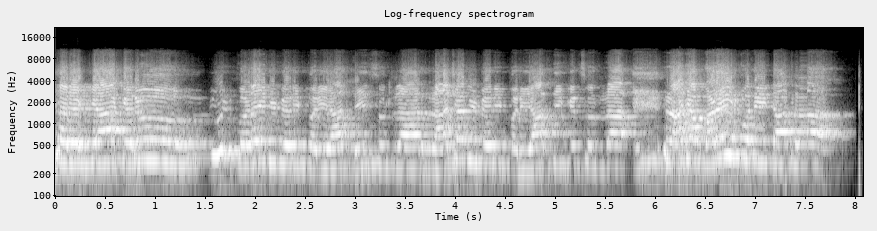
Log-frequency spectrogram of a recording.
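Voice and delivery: high, whiny despairing parrot; a hammed-up tearful lament; mock crying parrot. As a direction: parrot wailing that nobody will hear its plea, high and whiny. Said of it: "रोते रोते तोता".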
